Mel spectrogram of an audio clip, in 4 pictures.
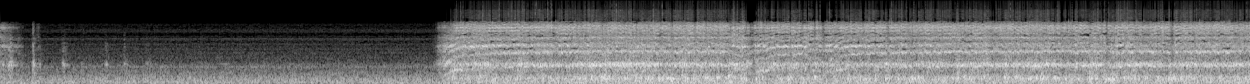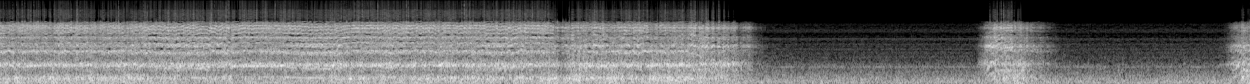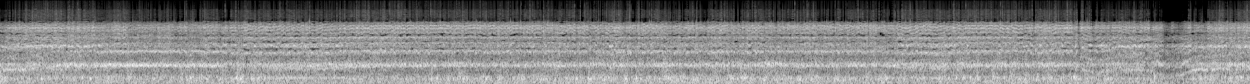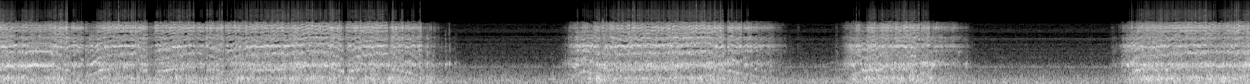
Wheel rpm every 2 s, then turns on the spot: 0, 0, 160, 190, 210, 230, 230, 220, 230, 150, 0, 20, 130, 220, 230, 240, 230, 210, 140, 160, 160, 60, 80, 50, 100.
none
